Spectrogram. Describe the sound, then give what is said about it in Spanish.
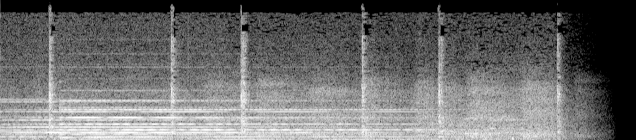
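A clock ticks with about six sharp clicks at slightly uneven intervals, set against a steady humming drone that cuts off abruptly just before the end. “Pensar en la muerte de los relojes.”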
